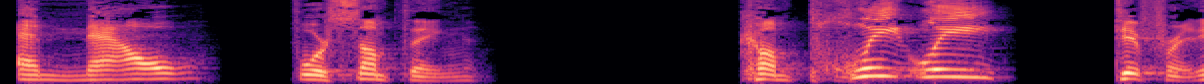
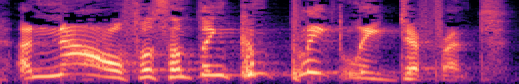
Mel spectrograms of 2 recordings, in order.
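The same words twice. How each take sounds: First: Dramatic quote. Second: Put-on high British announcer accent, in one run; hammed-up British accent, pitched high; John Cleese. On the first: Retold or imitated. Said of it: "To quote". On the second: Preacher mimics comedy skit hand-over, mock British accent. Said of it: "he'd say it in British accent".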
